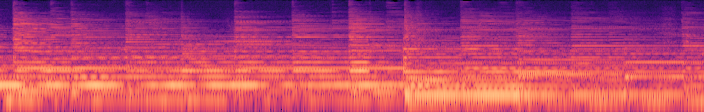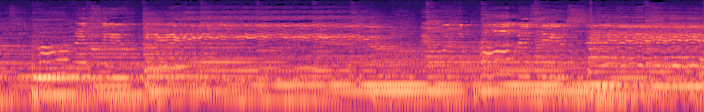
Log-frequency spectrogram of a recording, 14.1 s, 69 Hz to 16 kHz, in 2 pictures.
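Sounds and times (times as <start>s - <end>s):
strummed acoustic guitar: 0.0s - 14.0s
person singing: 7.0s - 14.0s.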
